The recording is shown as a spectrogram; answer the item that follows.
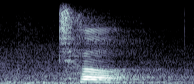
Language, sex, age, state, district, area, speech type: Gujarati, female, 45-60, Gujarat, Surat, urban, read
